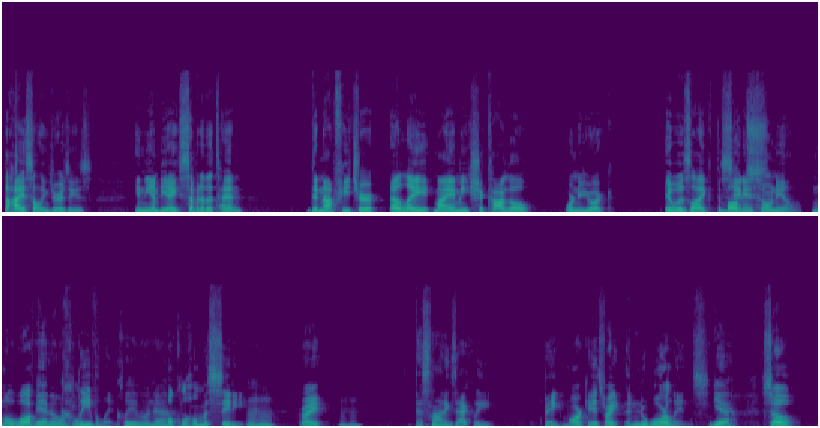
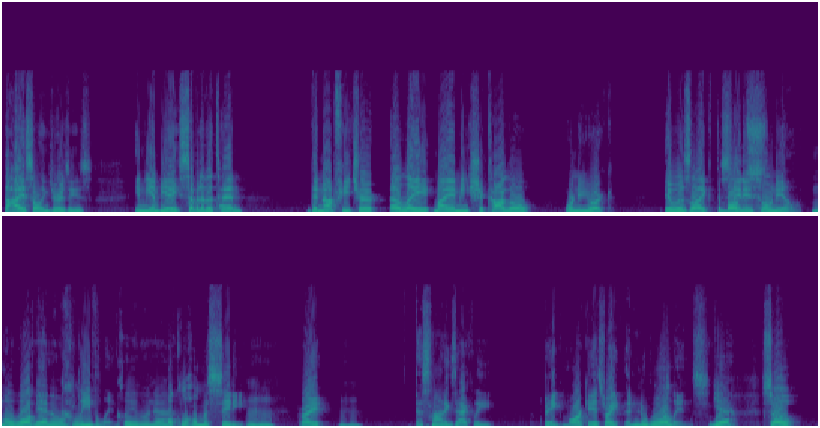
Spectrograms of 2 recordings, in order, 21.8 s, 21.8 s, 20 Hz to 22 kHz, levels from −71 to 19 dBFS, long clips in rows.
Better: first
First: none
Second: distortion; heavy; 7 dB below the speech

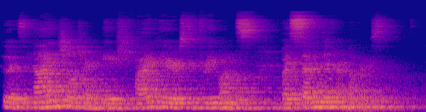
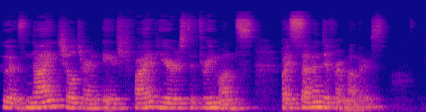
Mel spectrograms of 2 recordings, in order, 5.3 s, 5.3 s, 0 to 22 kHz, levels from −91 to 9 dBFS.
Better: second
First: room echo; strong; dies away in 1.8 s // off-mic speech; far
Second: room echo; slight; dies away in 0.4 s // off-mic speech; far

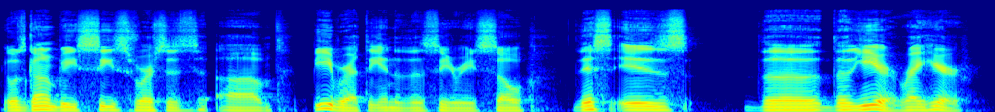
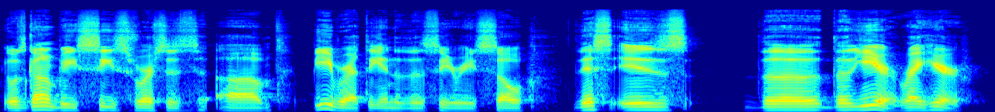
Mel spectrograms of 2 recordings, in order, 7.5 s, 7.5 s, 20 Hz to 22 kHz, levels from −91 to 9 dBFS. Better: first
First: none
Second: thin; very; fading below 600 Hz

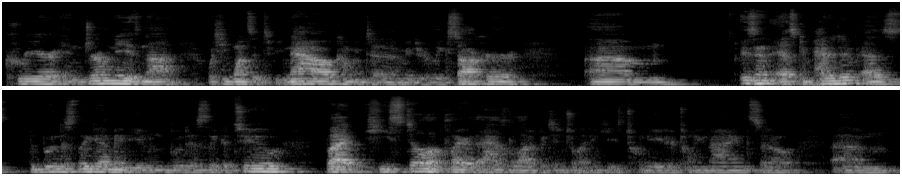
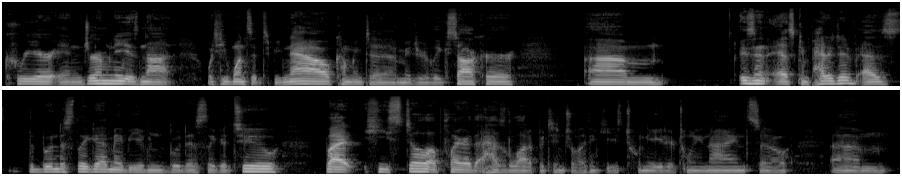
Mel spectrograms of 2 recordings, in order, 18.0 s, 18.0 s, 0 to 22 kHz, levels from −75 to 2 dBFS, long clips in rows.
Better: second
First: off-mic speech; far // room echo; slight; dies away in 0.5 s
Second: none

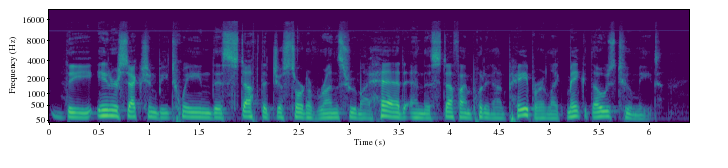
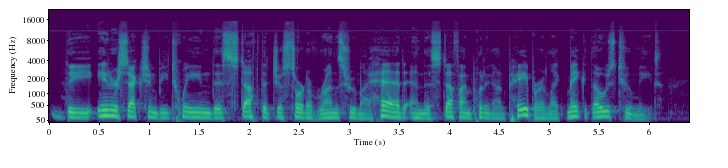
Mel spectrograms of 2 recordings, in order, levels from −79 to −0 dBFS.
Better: neither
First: high-pitched whine; faint; throughout; 11 kHz, 35 dB below the speech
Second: high-pitched whine; faint; throughout; 11 kHz, 35 dB below the speech

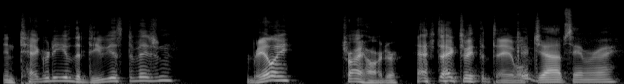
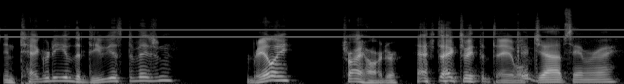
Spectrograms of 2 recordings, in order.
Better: first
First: none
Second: high-pitched whine; loud; throughout; 3.5 kHz, 7 dB below the speech

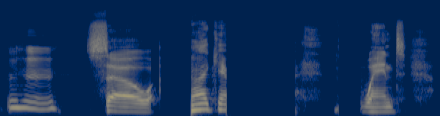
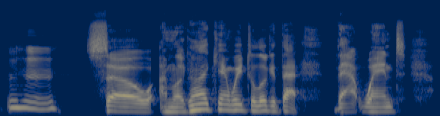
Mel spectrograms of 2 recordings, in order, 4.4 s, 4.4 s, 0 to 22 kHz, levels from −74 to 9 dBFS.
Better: second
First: audio cutting out; at 1.5 s, at 2.5 s for 0.5 s and at 3.5 s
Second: none

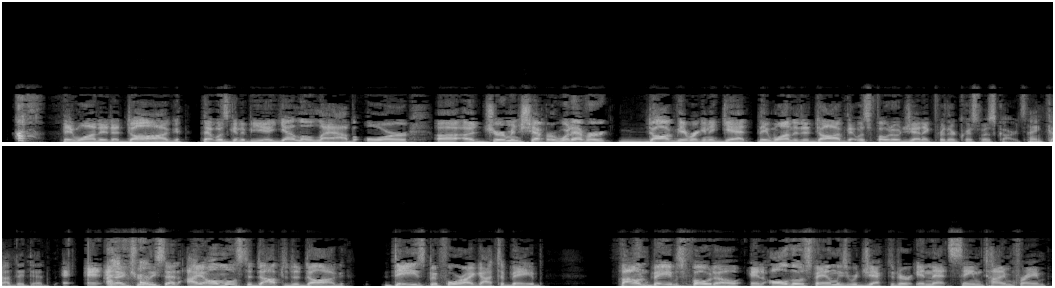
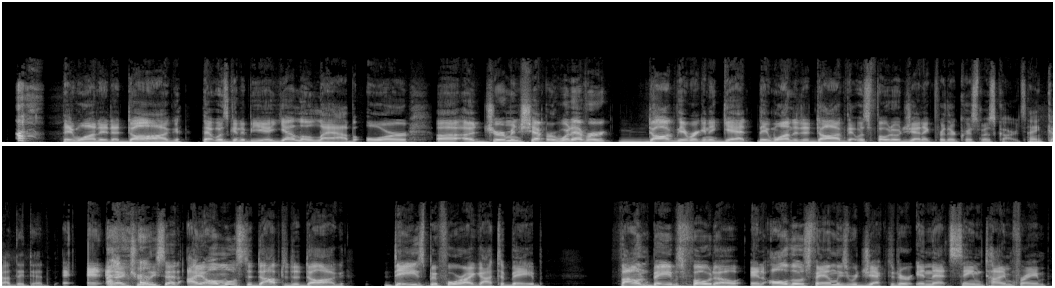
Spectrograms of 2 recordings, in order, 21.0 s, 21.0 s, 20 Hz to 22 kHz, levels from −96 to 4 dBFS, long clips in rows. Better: second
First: garbled, watery; badly; nothing above 7.5 kHz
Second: none

